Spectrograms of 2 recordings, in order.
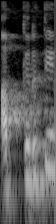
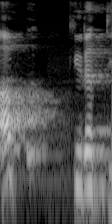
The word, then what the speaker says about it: अपकीर्ति: बी है अपकीर्ति, और सी है अपकीर्ति, और अपकृति नहीं है, ये अपकीर्ति है।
